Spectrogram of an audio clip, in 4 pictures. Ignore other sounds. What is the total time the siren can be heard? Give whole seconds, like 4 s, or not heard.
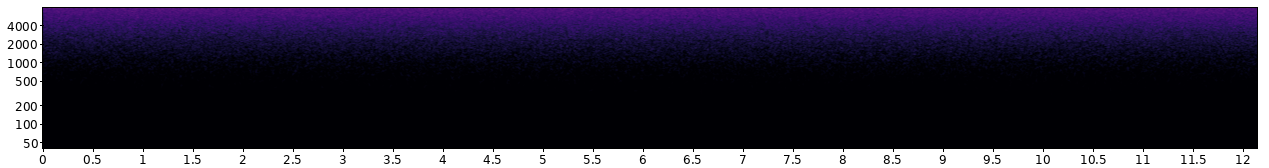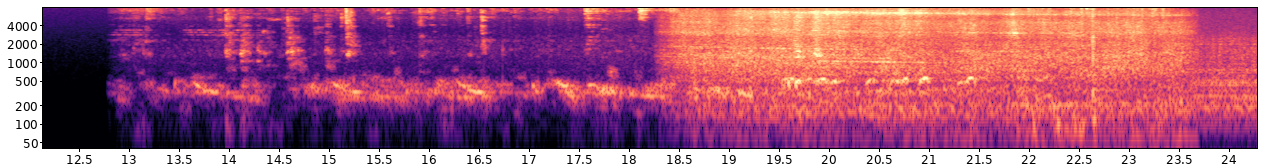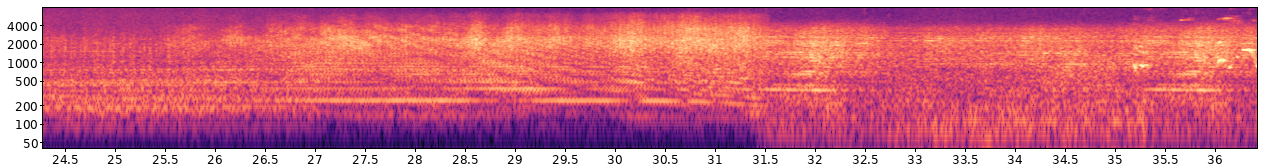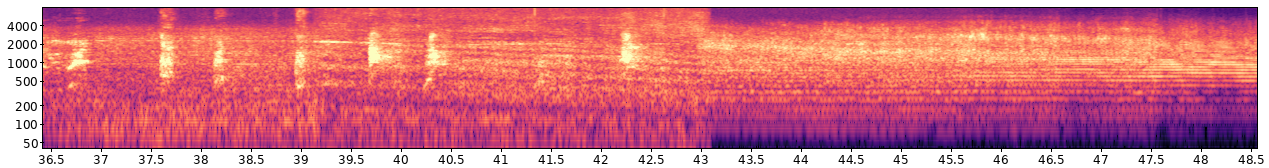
not heard.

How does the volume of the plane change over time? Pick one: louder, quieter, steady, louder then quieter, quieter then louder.
steady.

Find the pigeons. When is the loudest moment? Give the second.
20 s.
